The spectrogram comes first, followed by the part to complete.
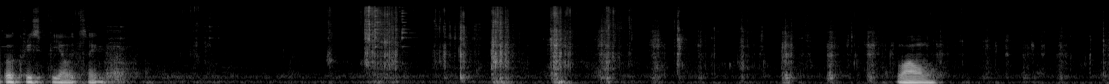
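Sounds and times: crunchy food being chewed: 2.8s - 11.0s.

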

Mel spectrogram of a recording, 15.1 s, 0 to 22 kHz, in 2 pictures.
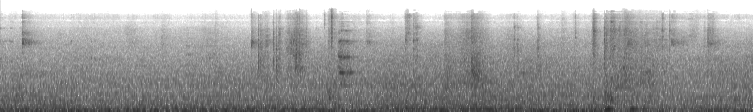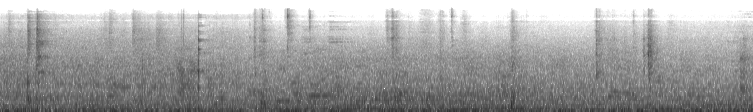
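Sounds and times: busy kitchen roar: 0.0s - 15.0s.

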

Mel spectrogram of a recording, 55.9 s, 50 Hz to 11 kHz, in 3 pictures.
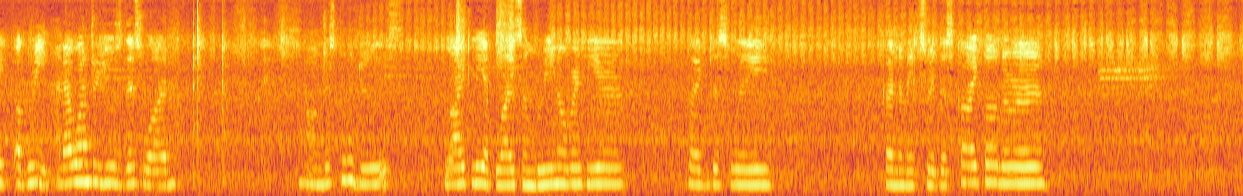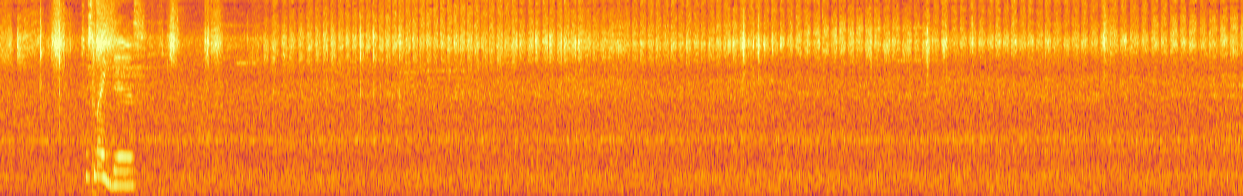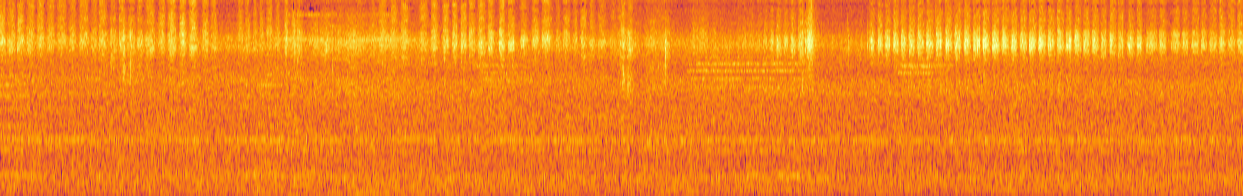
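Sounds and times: pencil rubbing on paper: 3.2s - 46.8s, 48.7s - 49.6s, 50.3s - 55.9s
cricket trilling: 15.9s - 18.8s, 50.3s - 55.9s.

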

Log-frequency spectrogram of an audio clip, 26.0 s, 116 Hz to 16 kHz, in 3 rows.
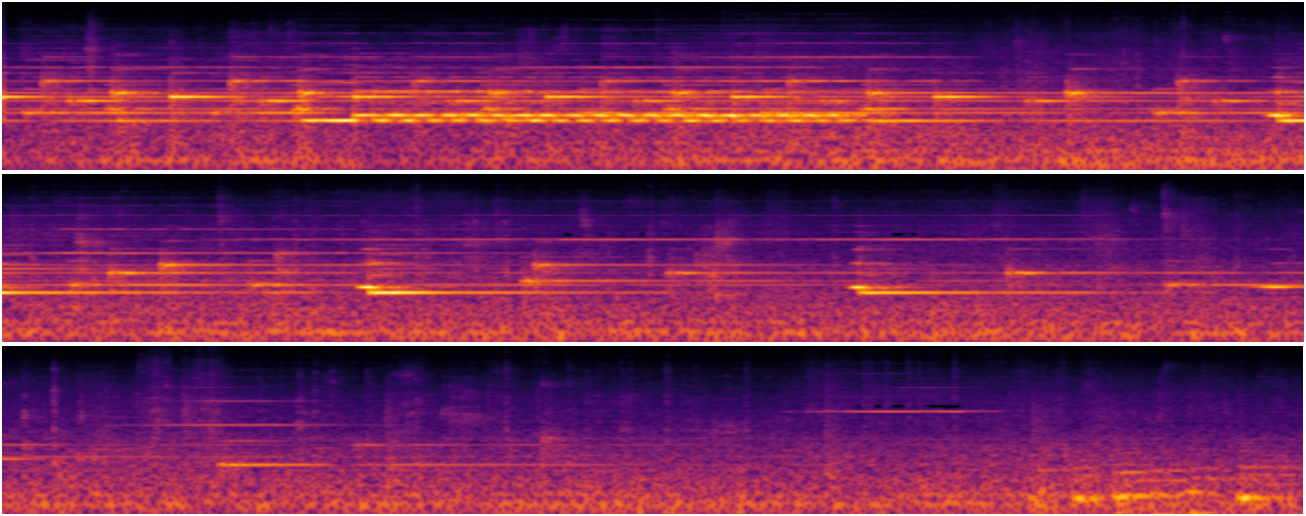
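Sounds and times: chamber quartet playing slow piece: 0.0s - 20.7s, 24.4s - 26.0s.

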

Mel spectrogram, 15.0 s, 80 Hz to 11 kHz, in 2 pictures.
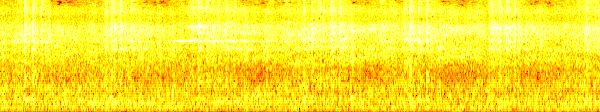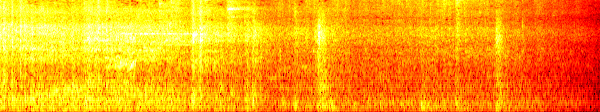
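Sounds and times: train sharp clanks: 0.0s - 14.3s
train wheels clattering over rails: 0.0s - 14.6s.

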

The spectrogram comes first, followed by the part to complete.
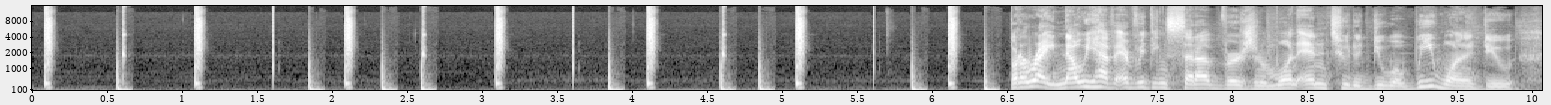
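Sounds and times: drum machine kick thumps: 0.0s - 1.2s, 1.8s - 5.2s, 5.8s - 6.6s
crisp hi-hat ticks: 0.0s - 6.5s.

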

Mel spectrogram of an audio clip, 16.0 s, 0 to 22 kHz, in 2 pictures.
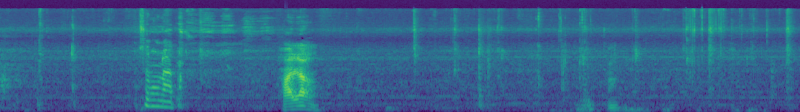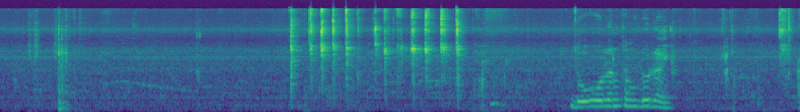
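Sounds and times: mouth clicks and smacks: 10.9s - 13.0s, 15.2s - 16.0s.

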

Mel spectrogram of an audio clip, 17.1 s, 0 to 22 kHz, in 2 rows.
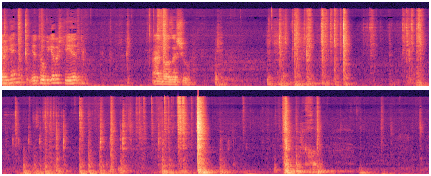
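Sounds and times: glass window knocking and rattling: 8.3s - 11.1s, 11.7s - 13.2s.

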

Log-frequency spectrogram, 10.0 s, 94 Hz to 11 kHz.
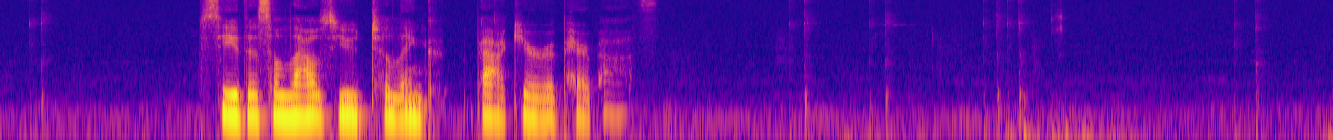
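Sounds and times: computer keyboard and mouse clicks: 0.2s - 0.4s, 5.9s - 6.8s, 7.4s - 8.0s, 9.2s - 9.6s.

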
